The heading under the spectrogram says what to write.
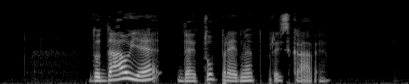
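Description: Throughout the speech, a lossy codec, likely MP3 at a low bitrate around 40 kbps, has run short of bits, cut everything above 15.3 kHz and dropped weak frequency lines from frame to frame, leaving plainly audible watery, swirling smear and metallic chirps on sibilants.

At 2.03 s, just before "to predmet", pre-echo appears: the codec spread quantisation noise across a whole block, so noise meant for the sharp onset also fills the quiet moment ahead of it. A brief hiss of about 17 ms precedes the attack, which sounds softened.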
